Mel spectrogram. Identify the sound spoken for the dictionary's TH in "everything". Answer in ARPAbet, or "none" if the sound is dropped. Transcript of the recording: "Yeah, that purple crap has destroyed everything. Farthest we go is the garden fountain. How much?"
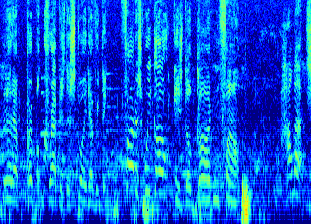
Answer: TH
